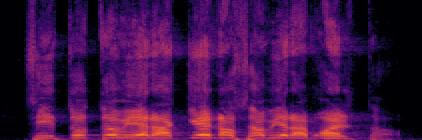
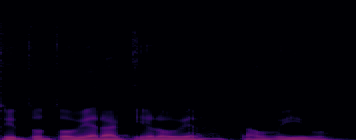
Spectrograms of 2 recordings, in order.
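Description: First: It is said rudely, like Martha. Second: It is said humbly, like Mary.

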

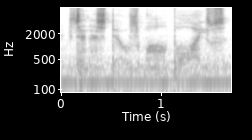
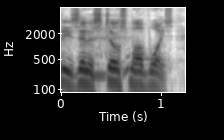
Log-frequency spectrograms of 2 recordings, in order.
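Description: First: It is whispered. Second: It is spoken aloud.

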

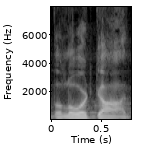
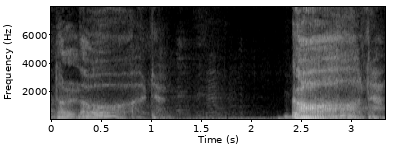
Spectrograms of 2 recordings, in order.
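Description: First: It is said in a plain conversational voice. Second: It is said in a dramatic preacher's voice.

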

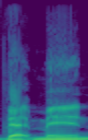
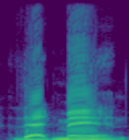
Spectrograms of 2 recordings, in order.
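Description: First: It is said in his normal voice. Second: It is said in a put-on DJ voice.

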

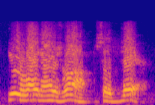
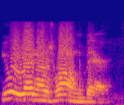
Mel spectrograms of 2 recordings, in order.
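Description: First: There is a pause before 'so there'. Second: It runs on without a pause before 'there'.

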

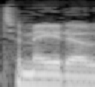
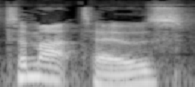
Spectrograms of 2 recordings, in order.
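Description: First: It is said with an American accent. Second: It is said with a British accent.

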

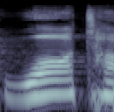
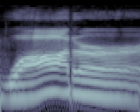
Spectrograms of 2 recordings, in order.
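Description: First: It is said in a non-American accent. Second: It is said in an American accent.

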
